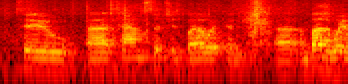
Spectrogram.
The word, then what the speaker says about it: Berwick: when we come to uh towns such as berwick and and by the way we pronounce it as eric in england so when i first said i'm going to work at barrick everyone looked at me and said where's bailey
